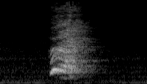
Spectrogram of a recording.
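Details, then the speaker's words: A single abrupt, explosive sneeze with a sharp onset fading over half a second, triggered by nasal swabbing during a Covid test. "I'm jealous of your sneeze because every time I sneeze, I have to like."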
